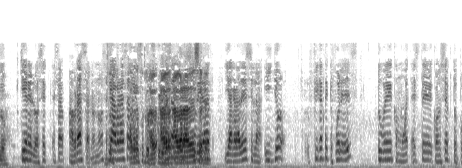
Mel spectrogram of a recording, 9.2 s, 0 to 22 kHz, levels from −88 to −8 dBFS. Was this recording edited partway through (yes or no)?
yes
